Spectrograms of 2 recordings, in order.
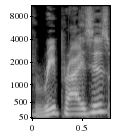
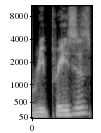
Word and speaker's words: reprises: We have reprises or reprezes. Both pronunciations are correct.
